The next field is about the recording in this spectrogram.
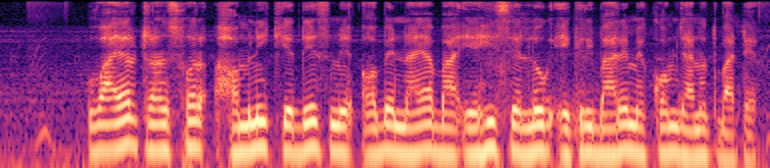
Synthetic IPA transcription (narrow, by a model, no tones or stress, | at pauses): ʋaːjəɾʈɾãːnspʰəɾhəmnikʰed̪eːsmẽɔːbenaːjabajəɦiseloːɡeːkɾibaːɾemẽkɔːmd͡ʒaːnət̪baːʈẽː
